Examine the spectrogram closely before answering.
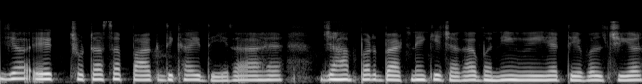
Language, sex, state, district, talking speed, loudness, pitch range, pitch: Hindi, female, Chandigarh, Chandigarh, 185 wpm, -14 LUFS, 200-225 Hz, 210 Hz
